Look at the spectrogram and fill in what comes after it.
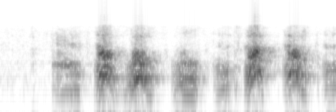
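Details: Pet dog Alana answers her owner, talking to the axi's. A run of about seven yodeling, bark-like vocal bursts comes roughly every half second. The bursts are loud and harmonic and vary in pitch, some rising into higher yelps.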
